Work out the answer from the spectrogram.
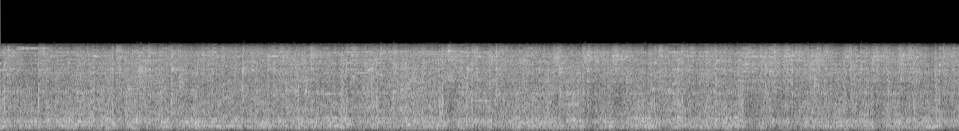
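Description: Container freight wagons rolling past at close range: a steady noise of steel wheels running on the rails, with occasional clacks as the wheels cross rail joints.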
